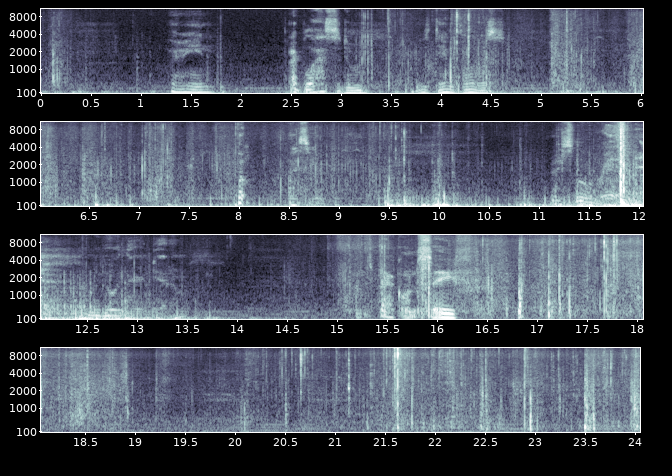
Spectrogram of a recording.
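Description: Dry leaves and twigs crunch and rustle underfoot as someone walks through brush close by.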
